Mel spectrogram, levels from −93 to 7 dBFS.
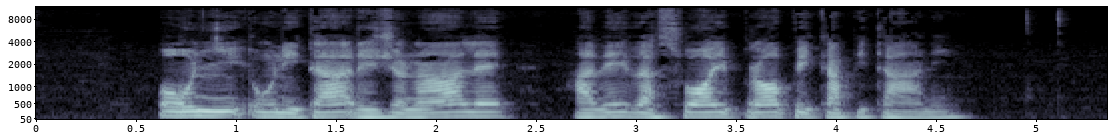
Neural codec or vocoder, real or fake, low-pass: none; real; 10.8 kHz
